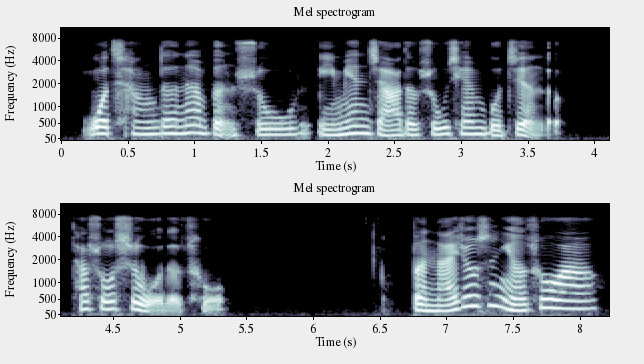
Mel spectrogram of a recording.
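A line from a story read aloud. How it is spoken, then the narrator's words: Flat dry voice. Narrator (Chinese): 声音干扁，答道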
